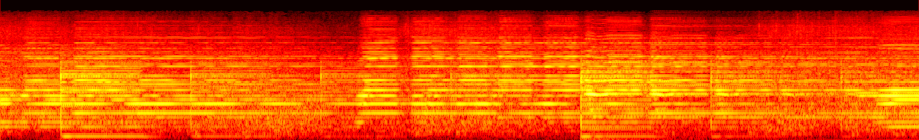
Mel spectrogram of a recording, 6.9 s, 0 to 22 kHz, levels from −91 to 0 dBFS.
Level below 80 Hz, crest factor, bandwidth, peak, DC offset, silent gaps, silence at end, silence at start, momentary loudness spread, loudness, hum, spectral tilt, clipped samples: -64 dBFS; 18 dB; 16 kHz; -2 dBFS; under 0.1%; none; 0 s; 0 s; 9 LU; -18 LUFS; none; 0 dB/octave; under 0.1%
